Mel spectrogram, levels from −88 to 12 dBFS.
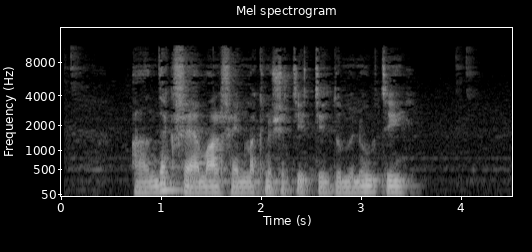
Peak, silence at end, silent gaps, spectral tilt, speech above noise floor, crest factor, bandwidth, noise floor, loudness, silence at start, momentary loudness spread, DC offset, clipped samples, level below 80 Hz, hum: -4 dBFS; 0.95 s; none; -5 dB/octave; 34 dB; 22 dB; 11.5 kHz; -58 dBFS; -25 LUFS; 0.7 s; 7 LU; under 0.1%; under 0.1%; -40 dBFS; none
